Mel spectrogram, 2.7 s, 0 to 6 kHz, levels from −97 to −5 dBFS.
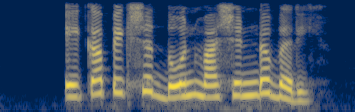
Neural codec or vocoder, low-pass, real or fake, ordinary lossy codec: none; 5.4 kHz; real; none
